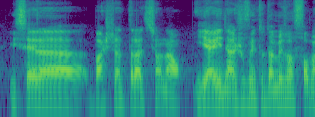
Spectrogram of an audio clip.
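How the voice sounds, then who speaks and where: Delivered at a very fast clip, the speech keeps a fairly even intonation. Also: man. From Brazil, Rio Grande do Norte, Seridó region. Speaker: local resident. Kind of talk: documentary interview testimony.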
